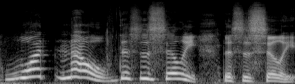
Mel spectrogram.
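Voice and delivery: can't believe what the villain is doing; incredulous. Retold or imitated. Viewer watching the villain monologue, high incredulous protest.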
